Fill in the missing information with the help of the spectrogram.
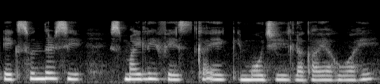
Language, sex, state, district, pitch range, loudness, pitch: Hindi, female, Arunachal Pradesh, Papum Pare, 215-250 Hz, -13 LUFS, 230 Hz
